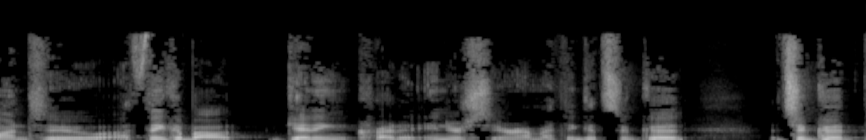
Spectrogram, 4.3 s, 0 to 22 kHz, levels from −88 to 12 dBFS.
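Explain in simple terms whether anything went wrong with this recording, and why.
Yes, the speech has two small gaps from compressed frames skipped, at 0.62 s and 3.41 s. The audio is coded in short chunks of about 32 ms, and a few of these were missing or rejected as damaged, so playback jumps forward. At 0.62 s it loses roughly 70 ms. At 3.41 s it loses around 100 ms.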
